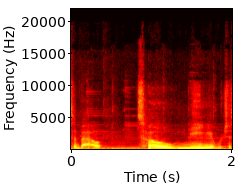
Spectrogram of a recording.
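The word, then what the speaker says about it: Tokne: And um it's about to knee, which is spelled T O K N E.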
